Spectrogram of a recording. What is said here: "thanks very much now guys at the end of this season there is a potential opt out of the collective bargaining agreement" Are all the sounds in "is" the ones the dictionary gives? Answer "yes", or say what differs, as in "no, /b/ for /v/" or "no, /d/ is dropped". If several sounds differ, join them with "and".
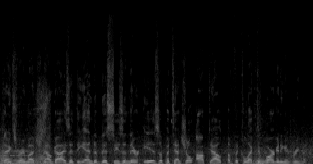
yes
